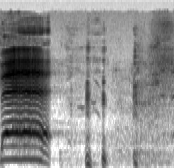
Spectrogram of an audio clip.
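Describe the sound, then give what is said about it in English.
A person imitates a sheep with one loud, wavering bleat, followed by a few short, soft vocal sounds. “Then he heard it. A bleating sound.”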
